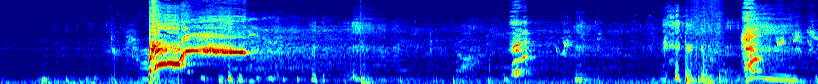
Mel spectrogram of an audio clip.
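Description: woman screaming in fright

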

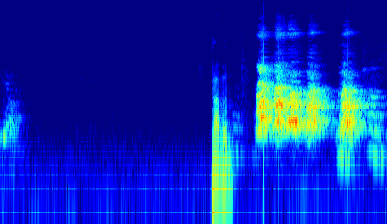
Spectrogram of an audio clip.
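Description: dog barking

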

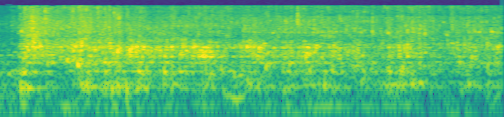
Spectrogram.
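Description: toilet flushing

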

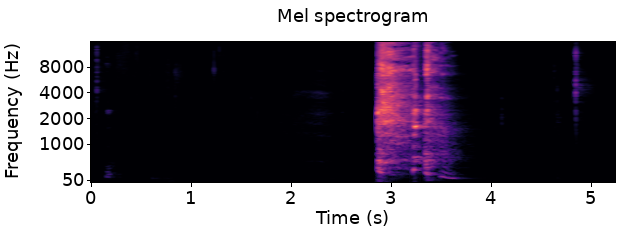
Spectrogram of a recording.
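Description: coughing and throat clearing

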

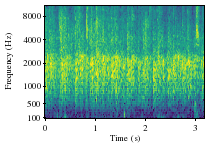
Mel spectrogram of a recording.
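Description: audience applause and cheering

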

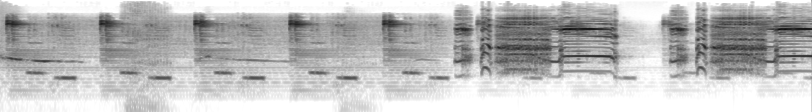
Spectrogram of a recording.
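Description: rooster crowing

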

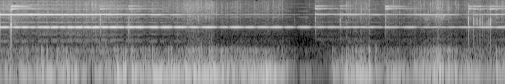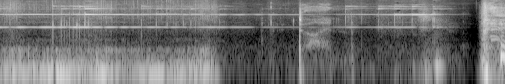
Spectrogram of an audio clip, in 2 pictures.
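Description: bell ding

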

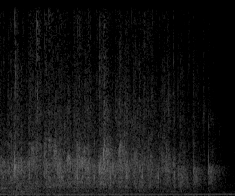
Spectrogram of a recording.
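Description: audience clapping

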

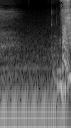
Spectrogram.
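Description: sneeze

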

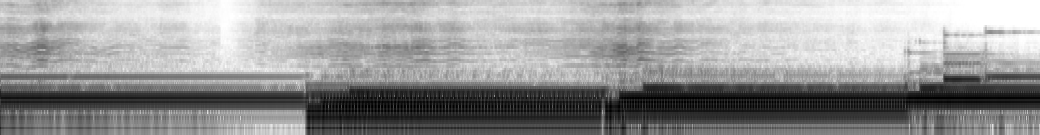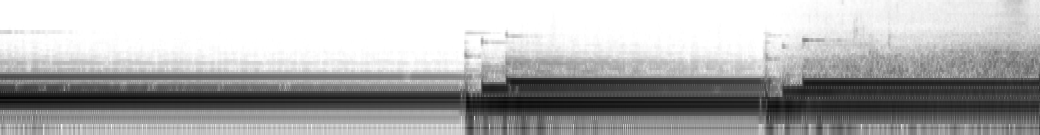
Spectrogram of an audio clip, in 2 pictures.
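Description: mosquitoes buzzing

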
